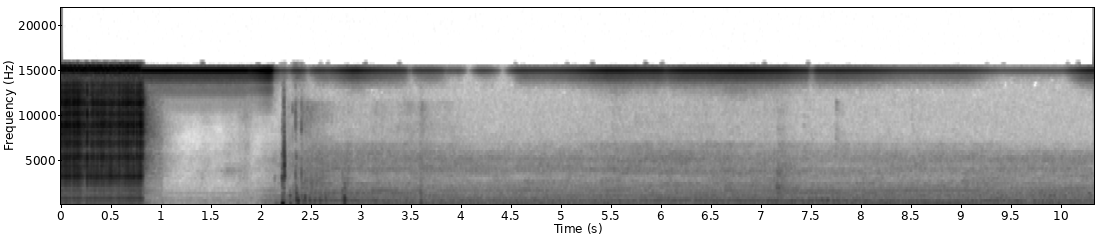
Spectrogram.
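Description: MIG welding arc with a 75% argon / 25% CO2 mix (Agamix), a steady, even buzz whose smoothness and low spatter mark the argon-rich gas. It cuts off about a second in. A single sharp knock comes about two seconds in, then only a faint low hum.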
